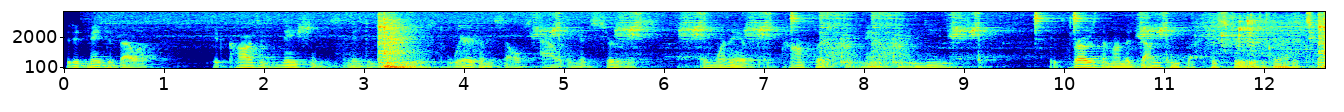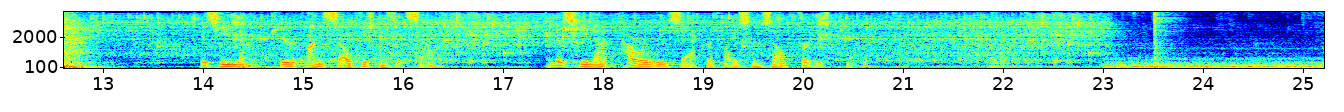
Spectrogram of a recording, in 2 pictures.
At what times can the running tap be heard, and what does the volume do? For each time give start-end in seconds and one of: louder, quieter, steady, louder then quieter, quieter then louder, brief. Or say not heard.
0.0-25.1 louder.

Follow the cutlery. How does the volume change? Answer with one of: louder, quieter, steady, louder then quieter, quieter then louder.
steady.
